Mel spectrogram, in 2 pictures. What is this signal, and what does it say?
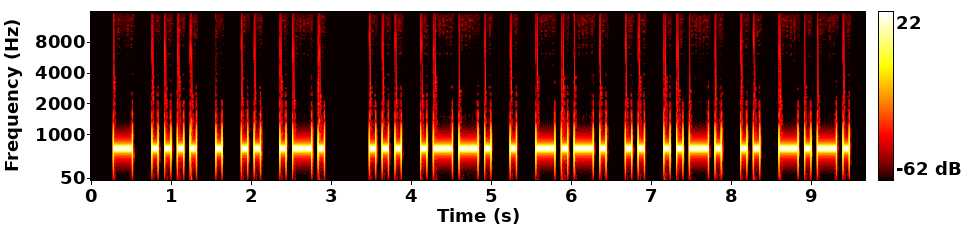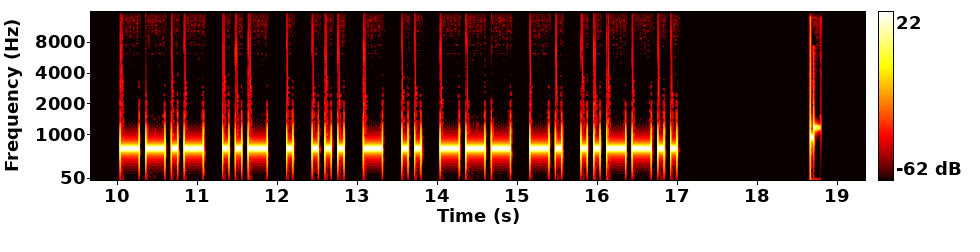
Morse code, heard as a keyed tone, about 15 wpm, 700 Hz. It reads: THEIR SPECIFIC QUESTION?
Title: Sentences from Top 1000 Words - Review Part 3 - 15wpm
